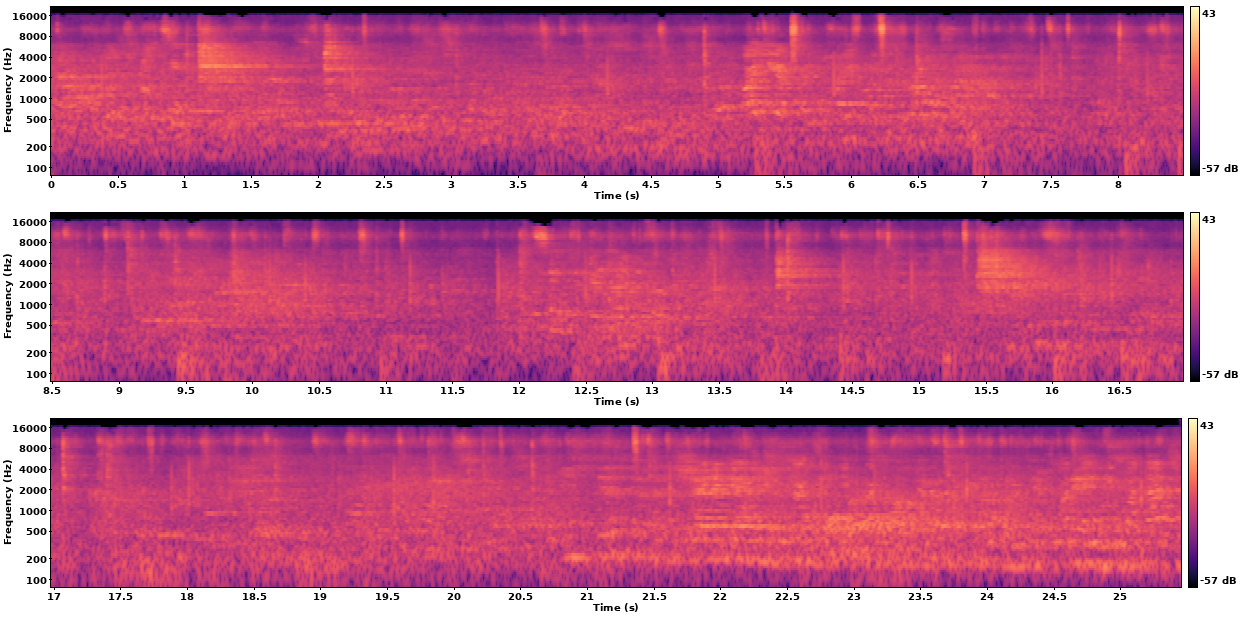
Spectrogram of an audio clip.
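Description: Tennis balls bounce and are struck by rackets, echoing in a large hall.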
